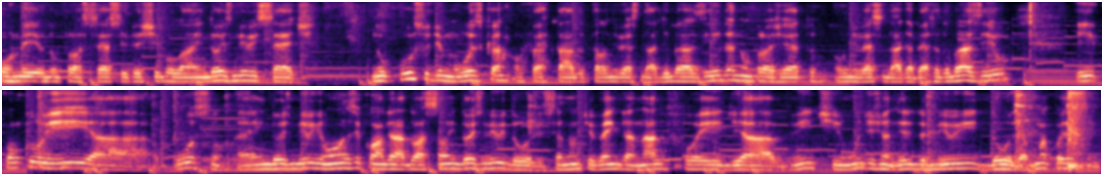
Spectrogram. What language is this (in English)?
Portuguese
